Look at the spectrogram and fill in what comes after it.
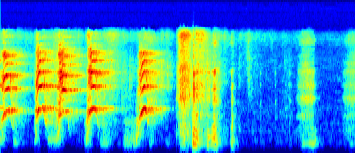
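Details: Domestic dog squaring off against a vacuum cleaner while the house is cleaned, fascinated but afraid; rapid run of about six shrill barks, then a rough, growly burst before quiet.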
